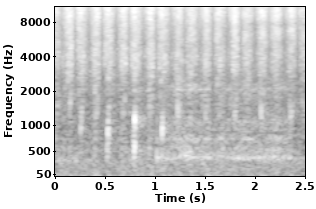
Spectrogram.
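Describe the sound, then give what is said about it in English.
Hands rubbed hard together to warm them, many quick, even strokes of soft skin-on-skin swishing in a steady back-and-forth rhythm, fairly faint and with no voices. “You can take your hands and rub them together. Push hard so that they can get warm or warmer if they're already warm. Keep rubbing them together.”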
